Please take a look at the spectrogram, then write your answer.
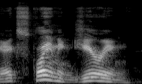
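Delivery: plain reading voice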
